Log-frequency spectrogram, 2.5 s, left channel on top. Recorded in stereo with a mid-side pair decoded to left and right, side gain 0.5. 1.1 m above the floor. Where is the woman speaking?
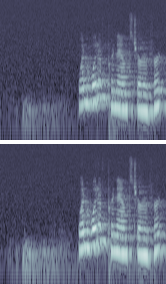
50° right, 1.6 m; by 2.4 s 5° left, 1.1 m.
